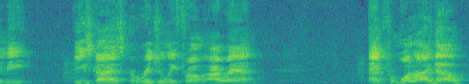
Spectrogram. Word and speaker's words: Iran: time yeah um well we pronounce the country as Iran I know a lot of people they say I ramble it is Iran so um well first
